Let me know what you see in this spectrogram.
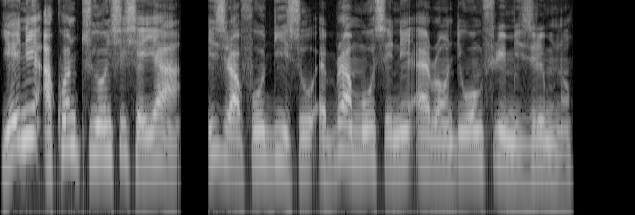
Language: Akan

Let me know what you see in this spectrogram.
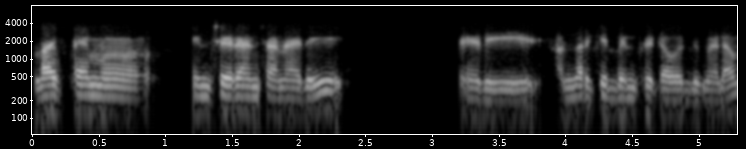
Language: Telugu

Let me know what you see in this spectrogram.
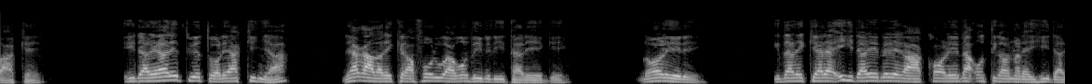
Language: Kikuyu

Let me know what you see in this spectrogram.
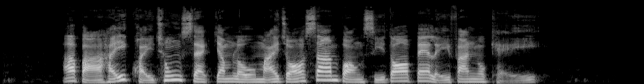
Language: Cantonese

